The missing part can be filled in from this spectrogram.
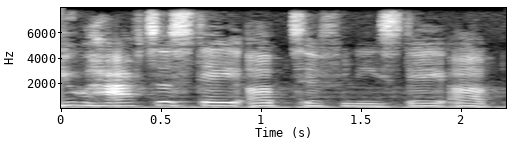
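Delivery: ordinary delivery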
